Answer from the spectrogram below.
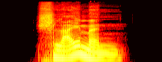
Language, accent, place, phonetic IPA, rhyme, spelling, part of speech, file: German, Germany, Berlin, [ˈʃlaɪ̯mən], -aɪ̯mən, Schleimen, noun, De-Schleimen.ogg
- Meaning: dative plural of Schleim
